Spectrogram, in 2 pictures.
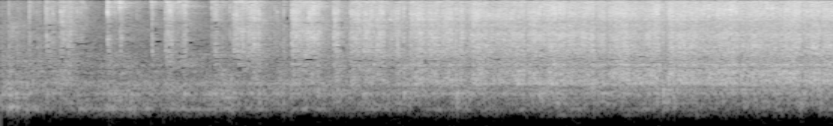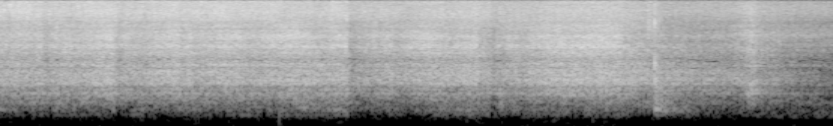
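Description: Capresso EC Pro espresso machine's stainless steam wand blowing steam into the drip tray: it sputters and crackles at first, then settles into a steady loud hiss that eases off near the end.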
